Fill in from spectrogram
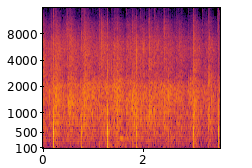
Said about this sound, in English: Let's just give them an applause. Thank you.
